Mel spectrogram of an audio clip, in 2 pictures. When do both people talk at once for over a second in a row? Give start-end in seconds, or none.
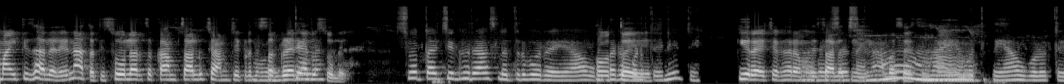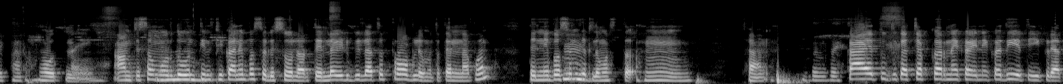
8.0-9.7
